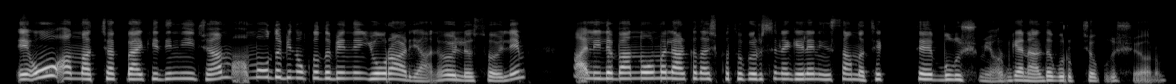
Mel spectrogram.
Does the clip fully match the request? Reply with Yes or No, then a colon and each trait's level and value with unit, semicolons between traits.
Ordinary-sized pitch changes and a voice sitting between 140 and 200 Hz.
No: average, 4.3 semitones; high, 245 Hz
